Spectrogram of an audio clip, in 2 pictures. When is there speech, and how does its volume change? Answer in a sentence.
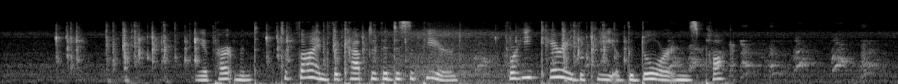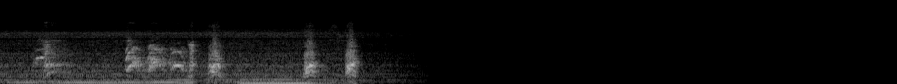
The speech can be heard from 1.9 to 7.3 s, at a steady volume.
